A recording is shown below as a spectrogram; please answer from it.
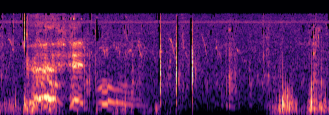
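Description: A person's voice for about a second and a half, its pitch rising and falling, followed by a few sharp clicks and a burst of rustling noise near the end.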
